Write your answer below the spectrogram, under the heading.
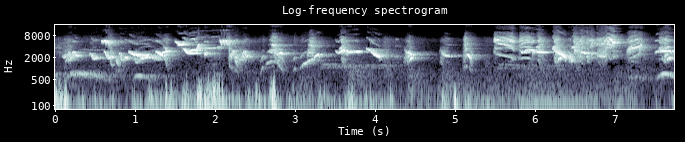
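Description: An Oriental magpie-robin sings a fast, varied run of clear whistles, slurred rising and falling notes and scratchy chatters, with barely a pause between phrases.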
